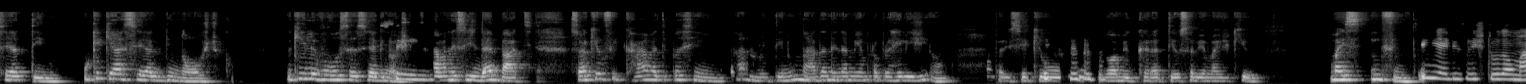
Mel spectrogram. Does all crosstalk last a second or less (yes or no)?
yes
